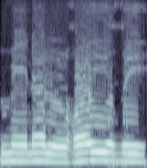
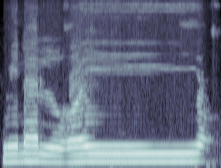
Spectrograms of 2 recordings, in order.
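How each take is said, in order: First: The phrase ends with its full vowel ending. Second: The phrase ends abruptly on a consonant. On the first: The reading continues without stopping here. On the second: The reading stops on this word.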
